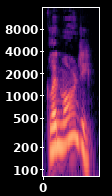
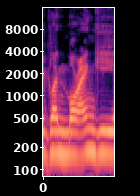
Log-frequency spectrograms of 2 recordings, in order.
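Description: First: Glenmorangie said glen-MOR-un-jee, rhyming with orangey; Glenmorangie, stressed on MOR, ending like "orangey"; official pronunciation. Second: Glenmorangie said glen-mor-ANG-ee, with a hard g; common mispronunciation. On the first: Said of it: "the actual way of pronouncing it". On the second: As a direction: say Glenmorangie to rhyme its ending with tangy. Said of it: "some people say Glenmorangie". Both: Shown as a demonstration.

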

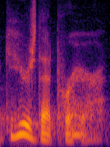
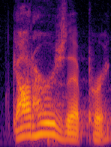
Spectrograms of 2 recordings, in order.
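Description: First: "hears" stressed, softer and lower; quiet. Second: Said in the usual way. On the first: Shown as a demonstration. Pastor repeating the point to the congregation, hushed.

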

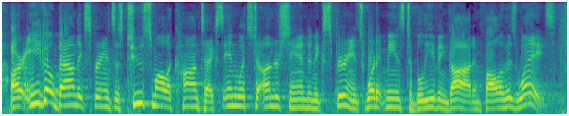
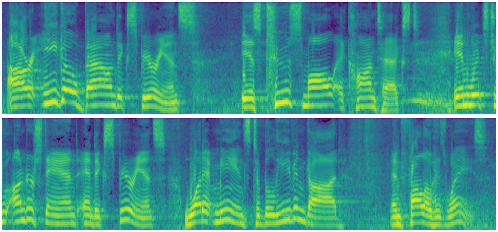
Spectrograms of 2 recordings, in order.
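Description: First: Said in the usual way. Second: Drawn-out words with measured pauses; slow deliberate reading. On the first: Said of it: "I'm gonna read this twice". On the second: Real, not acted. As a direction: read the quote slowly, weighing each phrase. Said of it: "I might have to read slowly".

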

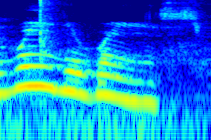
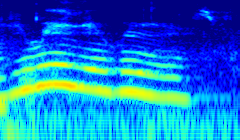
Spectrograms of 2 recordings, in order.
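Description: First: Very high, thin, floating wisp voice; high eerie will-o'-wisp whisper. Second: Very high, slow, eerie wisp voice; Will-O-Wisp voice. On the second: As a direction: drift it out high and slow like a ghost light. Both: Shown as a demonstration. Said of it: "I only picked the Will-O-Wisp voice".

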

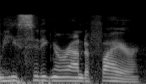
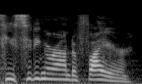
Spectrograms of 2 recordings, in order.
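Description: First: Sitting leaned on, softer and lower; sitting stressed, quieter and lower. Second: Sitting leaned on, falling; stress on sitting. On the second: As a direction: hit the word sitting. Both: Shown as a demonstration.

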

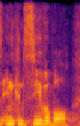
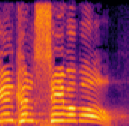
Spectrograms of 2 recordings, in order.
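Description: First: Italian guy's catchphrase. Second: Slow, very high shouted disbelief; hammed-up incredulous shout; shocked Italian guy. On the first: Retold or imitated. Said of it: "who always says". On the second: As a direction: stretch it out in a high squawk of shock. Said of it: "he just looks down, he's like".

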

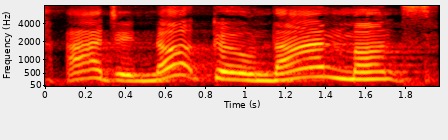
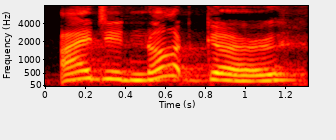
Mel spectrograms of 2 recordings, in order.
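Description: First: Loud, drawn-out sassy Southern US accent; sassy American accent. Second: Said in the usual way. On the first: Shown as a demonstration. Preacher quoting a mother's billboard, sassy American accent. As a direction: put on a sassy American twang, slow and punchy. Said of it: "kind of the sassy American accent". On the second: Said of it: "you have to say it".

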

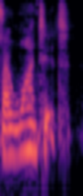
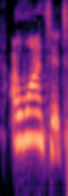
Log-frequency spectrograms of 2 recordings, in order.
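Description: First: Softer, hushed first take of I want it; hushed longing. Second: Said in the usual way. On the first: Retold or imitated. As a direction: drop the voice, almost to yourself.

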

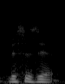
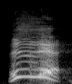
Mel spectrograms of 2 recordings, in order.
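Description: First: Soft and low, almost to himself; hushed Jesus line; quiet quote. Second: Much higher, much louder declaration; preacher's triumphant shout; shouted proclamation. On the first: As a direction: say it gently, under the breath. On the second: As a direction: cry it out to the whole room. Climax of Jesus quote. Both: Acted.

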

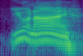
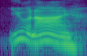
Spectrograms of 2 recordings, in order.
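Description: Both takes have the same delivery.

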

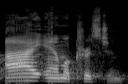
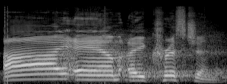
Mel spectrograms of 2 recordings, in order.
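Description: First: Slow, deliberate declaration; said out loud. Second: Very slow, louder declaration; said together, stronger. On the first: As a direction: say it slowly, each word firm. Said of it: "we're gonna say this out loud". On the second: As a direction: proclaim it slowly and boldly. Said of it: "Let's say it together". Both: Shown as a demonstration.

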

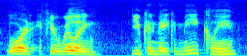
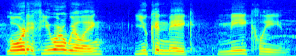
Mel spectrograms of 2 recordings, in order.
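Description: First: Doubtful plea. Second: "me" weighted and slowed at the end; stress on me. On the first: Retold or imitated. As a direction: plead without daring to hope. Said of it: "comes to Jesus with doubt". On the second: Shown as a demonstration. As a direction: lean into "me" in "you can make me clean". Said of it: "Me is the emphasis".

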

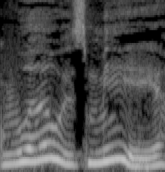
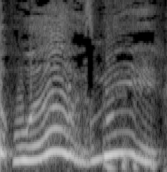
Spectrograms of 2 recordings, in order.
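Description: First: Drawn-out, high mock lament; dramatic sigh. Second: Very high, slow mock lament; dramatic sigh. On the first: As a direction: wail it out slowly like a tragic martyr. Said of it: "Not like". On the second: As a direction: overdo the woeful moan, slowly. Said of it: "Sam sounds more like this".

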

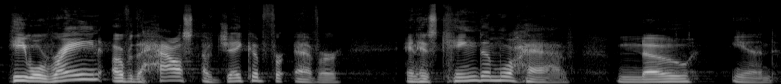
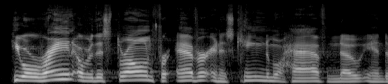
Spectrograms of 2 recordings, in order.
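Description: First: Slow reading, sinking low and soft; solemn proclamation. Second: Said in the usual way. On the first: Retold or imitated. Preacher quotes the angel on Jesus' reign, solemn proclamation. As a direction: let it fall away, pausing before the last words.

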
